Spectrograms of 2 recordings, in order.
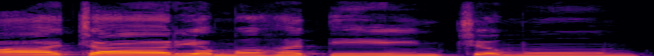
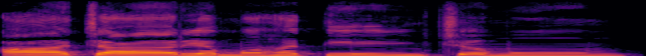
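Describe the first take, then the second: Both takes have the same delivery.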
